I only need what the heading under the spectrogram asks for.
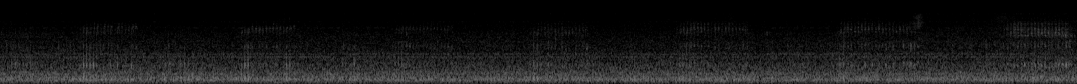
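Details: Domestic cat purring while being massaged indoors, one of four cats including senior shelter-adopted cats; steady low rumbling purr throughout with soft rhythmic pulses, faint brushing rubs of the massage recurring every second or two.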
